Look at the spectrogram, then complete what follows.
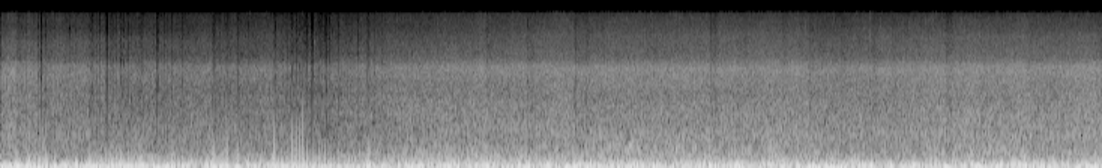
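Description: Wind blowing across the microphone, a loud low rumble, with the wash of sea surf behind it.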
